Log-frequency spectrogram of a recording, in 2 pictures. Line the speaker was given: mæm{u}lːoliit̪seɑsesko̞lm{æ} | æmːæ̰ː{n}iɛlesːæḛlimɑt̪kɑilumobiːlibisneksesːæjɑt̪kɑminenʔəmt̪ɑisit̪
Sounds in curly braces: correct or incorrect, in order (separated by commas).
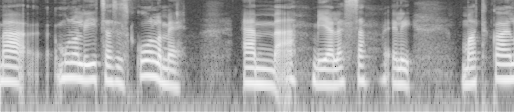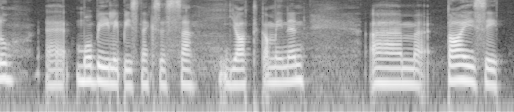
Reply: correct, incorrect, incorrect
